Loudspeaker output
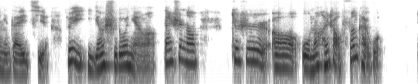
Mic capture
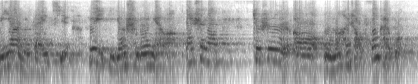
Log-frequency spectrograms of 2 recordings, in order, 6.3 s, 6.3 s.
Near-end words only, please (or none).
none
